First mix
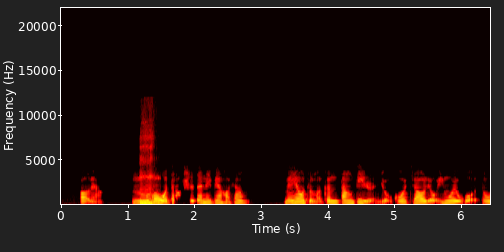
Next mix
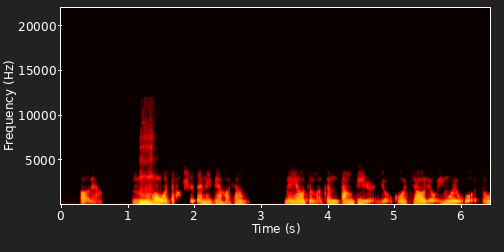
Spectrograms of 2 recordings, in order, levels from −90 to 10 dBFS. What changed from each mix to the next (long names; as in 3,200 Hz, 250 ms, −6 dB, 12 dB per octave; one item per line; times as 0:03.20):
nothing changed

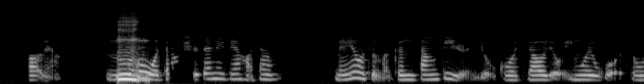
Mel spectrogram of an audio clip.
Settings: second voice +10.0 dB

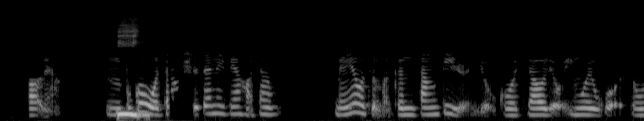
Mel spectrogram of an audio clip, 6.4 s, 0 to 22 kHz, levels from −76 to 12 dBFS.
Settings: second voice: add linear-phase brick-wall band-stop 360–4,400 Hz
master: add parametric band 290 Hz −8 dB 0.54 octaves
